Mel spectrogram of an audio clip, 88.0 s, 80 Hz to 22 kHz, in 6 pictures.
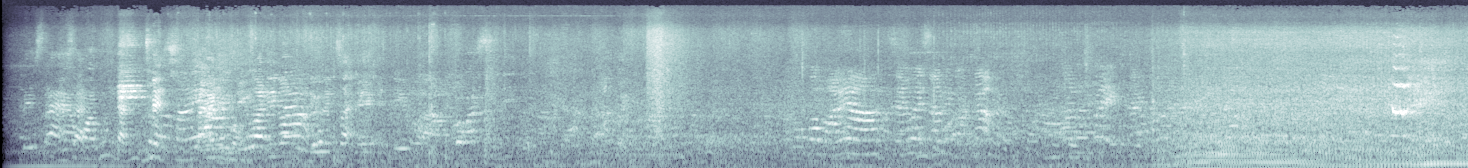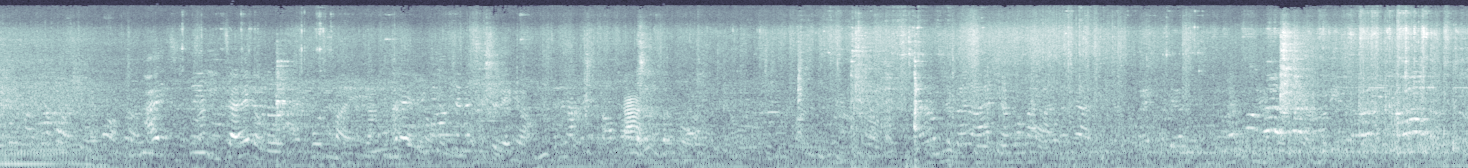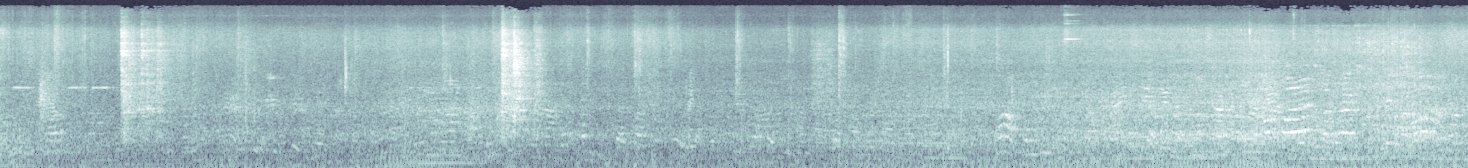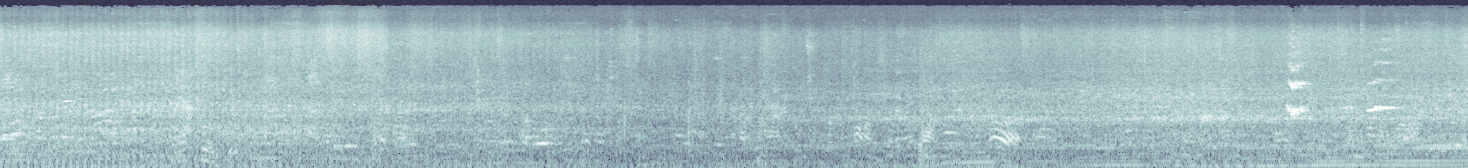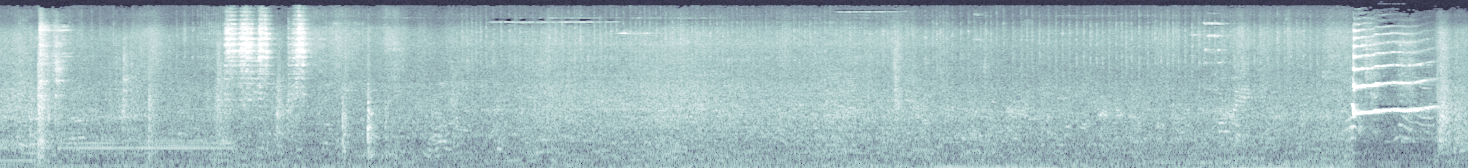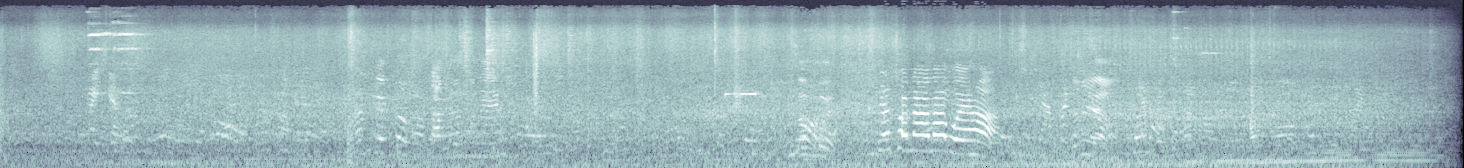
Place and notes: Changshou St., Sanchong Dist., New Taipei City - Walking in the traditional market
Walking in the traditional market
Sony Hi-MD MZ-RH1 +Sony ECM-MS907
